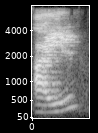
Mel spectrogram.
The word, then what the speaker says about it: aisle: Now, coming to the last set of words, ISLE is isle, AISLE is also isle.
